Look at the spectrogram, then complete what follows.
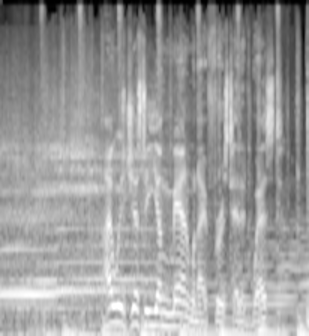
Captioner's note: train whistle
